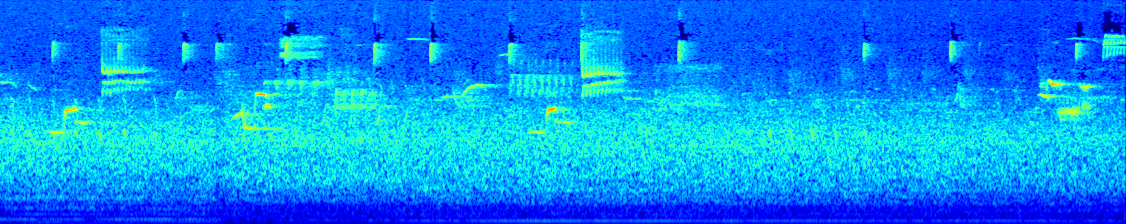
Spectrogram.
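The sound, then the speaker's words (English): A wood thrush sings short, flute-like phrases spaced a few seconds apart, set against a steady wash of insect buzzing in a quiet outdoor scene. “It's a wood thrush.”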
